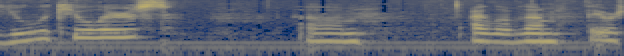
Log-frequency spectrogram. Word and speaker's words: Julekuler: I absolutely love these I think the pronunciation is yulik Euler's I love them they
